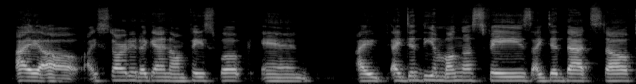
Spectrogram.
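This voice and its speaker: With a Boston accent, this woman speaks at a fairly low pitch. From US Northeast, Boston area. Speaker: streamer. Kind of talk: interview.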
